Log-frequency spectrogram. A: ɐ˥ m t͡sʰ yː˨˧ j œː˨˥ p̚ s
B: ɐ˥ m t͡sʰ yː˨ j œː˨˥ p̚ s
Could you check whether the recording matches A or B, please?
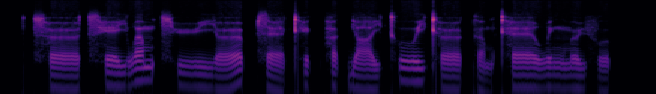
B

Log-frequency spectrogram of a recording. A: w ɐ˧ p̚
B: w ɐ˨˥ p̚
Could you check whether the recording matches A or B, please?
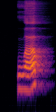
B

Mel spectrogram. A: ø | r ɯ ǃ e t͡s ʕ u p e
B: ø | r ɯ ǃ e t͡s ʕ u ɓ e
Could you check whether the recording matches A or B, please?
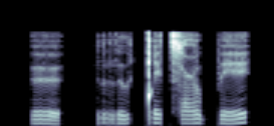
A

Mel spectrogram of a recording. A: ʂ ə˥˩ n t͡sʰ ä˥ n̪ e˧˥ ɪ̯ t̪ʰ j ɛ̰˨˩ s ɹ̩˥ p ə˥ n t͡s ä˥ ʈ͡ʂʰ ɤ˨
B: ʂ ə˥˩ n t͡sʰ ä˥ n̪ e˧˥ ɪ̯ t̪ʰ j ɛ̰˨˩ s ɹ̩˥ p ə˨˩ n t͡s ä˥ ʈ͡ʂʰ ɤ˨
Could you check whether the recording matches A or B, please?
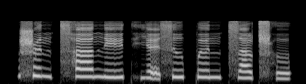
A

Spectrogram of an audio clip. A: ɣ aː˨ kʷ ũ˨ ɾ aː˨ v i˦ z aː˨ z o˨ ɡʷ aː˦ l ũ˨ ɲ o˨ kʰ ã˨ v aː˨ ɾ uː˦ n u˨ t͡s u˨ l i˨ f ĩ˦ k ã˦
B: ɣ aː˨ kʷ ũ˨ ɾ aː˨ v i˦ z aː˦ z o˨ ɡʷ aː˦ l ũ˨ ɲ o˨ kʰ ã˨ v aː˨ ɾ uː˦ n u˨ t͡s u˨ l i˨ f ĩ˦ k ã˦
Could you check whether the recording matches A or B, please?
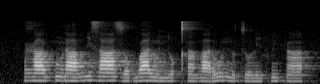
B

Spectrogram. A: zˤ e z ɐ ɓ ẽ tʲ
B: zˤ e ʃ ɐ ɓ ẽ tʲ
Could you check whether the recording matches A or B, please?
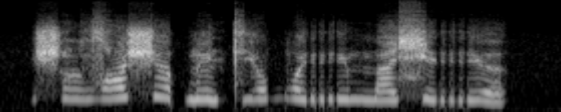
B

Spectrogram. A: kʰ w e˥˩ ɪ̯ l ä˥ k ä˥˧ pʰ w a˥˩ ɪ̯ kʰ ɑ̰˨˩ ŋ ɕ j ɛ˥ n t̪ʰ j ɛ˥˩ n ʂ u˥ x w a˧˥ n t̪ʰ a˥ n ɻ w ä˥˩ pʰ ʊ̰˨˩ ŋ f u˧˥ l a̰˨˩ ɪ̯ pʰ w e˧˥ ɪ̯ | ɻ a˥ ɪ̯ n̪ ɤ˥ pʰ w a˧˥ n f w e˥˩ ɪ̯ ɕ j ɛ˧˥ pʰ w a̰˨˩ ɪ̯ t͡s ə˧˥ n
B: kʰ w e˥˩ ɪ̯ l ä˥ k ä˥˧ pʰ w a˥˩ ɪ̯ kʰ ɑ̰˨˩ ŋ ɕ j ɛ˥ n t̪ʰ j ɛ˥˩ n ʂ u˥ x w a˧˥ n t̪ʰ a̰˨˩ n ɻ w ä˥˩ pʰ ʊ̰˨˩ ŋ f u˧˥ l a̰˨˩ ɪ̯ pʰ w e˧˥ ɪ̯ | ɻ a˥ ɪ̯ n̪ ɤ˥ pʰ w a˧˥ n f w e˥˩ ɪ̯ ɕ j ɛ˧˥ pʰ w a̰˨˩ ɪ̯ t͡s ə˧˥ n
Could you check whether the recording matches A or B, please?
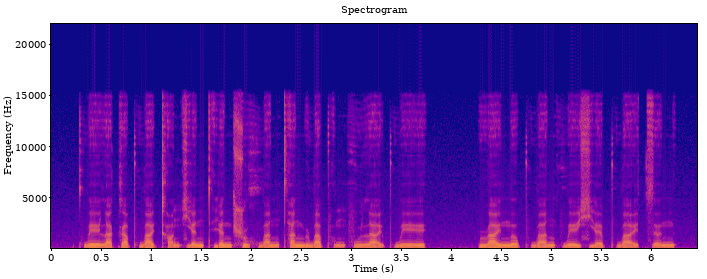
A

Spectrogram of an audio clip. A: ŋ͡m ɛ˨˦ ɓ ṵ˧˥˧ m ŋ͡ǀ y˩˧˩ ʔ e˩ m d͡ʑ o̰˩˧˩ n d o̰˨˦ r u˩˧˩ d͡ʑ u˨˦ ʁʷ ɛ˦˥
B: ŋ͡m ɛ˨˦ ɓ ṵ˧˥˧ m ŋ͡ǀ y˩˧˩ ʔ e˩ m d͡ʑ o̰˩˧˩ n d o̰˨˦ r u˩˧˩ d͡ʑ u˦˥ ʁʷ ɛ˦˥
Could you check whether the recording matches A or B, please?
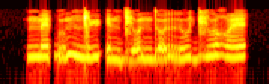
B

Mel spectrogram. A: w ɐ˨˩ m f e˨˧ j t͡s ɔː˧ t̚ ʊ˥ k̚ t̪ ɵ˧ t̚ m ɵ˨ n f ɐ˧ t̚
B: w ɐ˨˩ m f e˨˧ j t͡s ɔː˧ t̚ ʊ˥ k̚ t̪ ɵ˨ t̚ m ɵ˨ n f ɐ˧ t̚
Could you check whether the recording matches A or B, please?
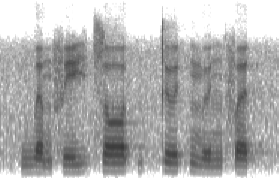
A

